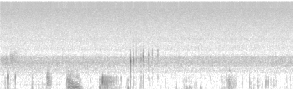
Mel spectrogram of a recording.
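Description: Soft gurgles and low growls from the belly over faint background hiss; stomach growling after a large meal.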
